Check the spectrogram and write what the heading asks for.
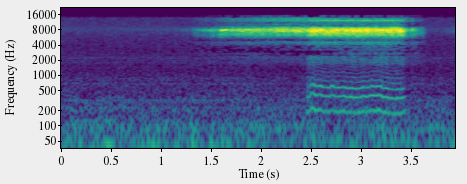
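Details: French bulldog snoring: a hissing breath followed by a short, buzzing, whistle-like snore over background room noise.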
